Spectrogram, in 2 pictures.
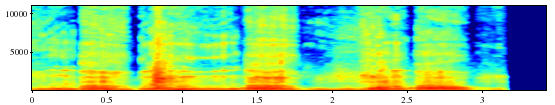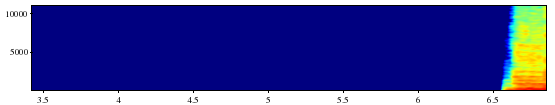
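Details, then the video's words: Lion giving a run of harsh, throaty roaring pulses for about three seconds, then several seconds of silence before another loud burst begins. "Animal sounds lion"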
